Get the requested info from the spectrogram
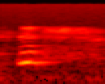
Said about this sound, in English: Gesundheit.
